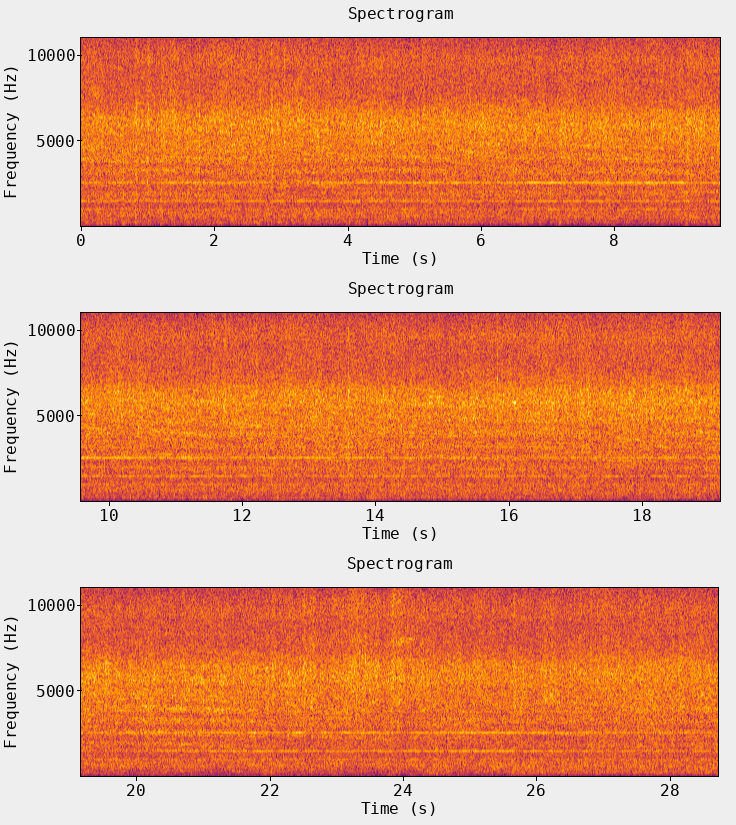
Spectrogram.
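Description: Mixed freight cars of a manifest train rolling past at trackside: steady wheel-on-rail noise, with a few thin, high-pitched steady tones held over it.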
